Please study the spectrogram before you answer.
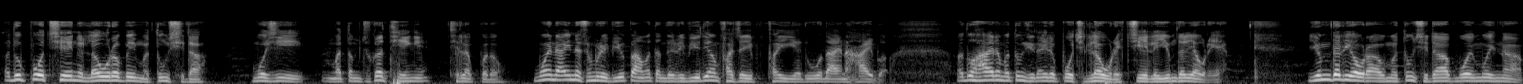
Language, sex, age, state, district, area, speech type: Manipuri, male, 18-30, Manipur, Tengnoupal, rural, spontaneous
